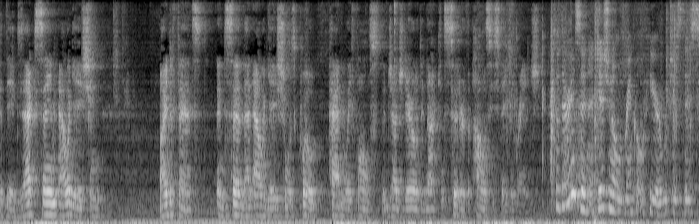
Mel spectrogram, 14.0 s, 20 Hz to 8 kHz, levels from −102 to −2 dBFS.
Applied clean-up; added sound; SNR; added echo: none; none; none; reverberation time 0.6 s.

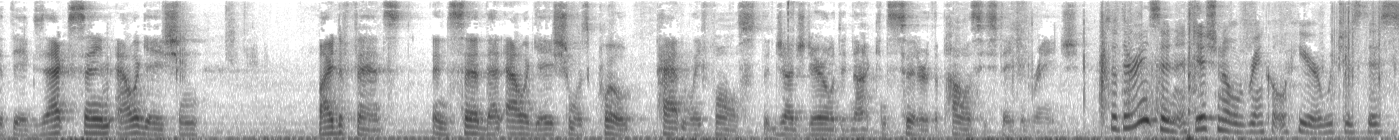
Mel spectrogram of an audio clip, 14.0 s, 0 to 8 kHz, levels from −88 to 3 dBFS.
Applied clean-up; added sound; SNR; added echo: none; none; none; none.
